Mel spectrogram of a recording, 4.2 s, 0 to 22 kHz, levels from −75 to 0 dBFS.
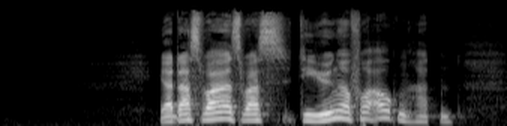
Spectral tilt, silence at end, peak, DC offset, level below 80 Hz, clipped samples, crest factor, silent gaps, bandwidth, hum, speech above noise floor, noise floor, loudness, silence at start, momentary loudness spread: -4 dB/octave; 0.45 s; -4 dBFS; under 0.1%; -64 dBFS; under 0.1%; 20 dB; none; 16.5 kHz; none; 53 dB; -75 dBFS; -21 LUFS; 1.35 s; 17 LU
